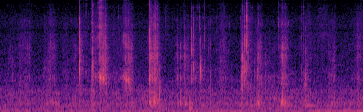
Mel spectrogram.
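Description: Close-up chewing of a lettuce and chicken-nugget salad: crisp bites and chews in clusters, about two seconds in and again near five seconds, along with light clicks of a plastic fork in a plastic salad bowl.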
